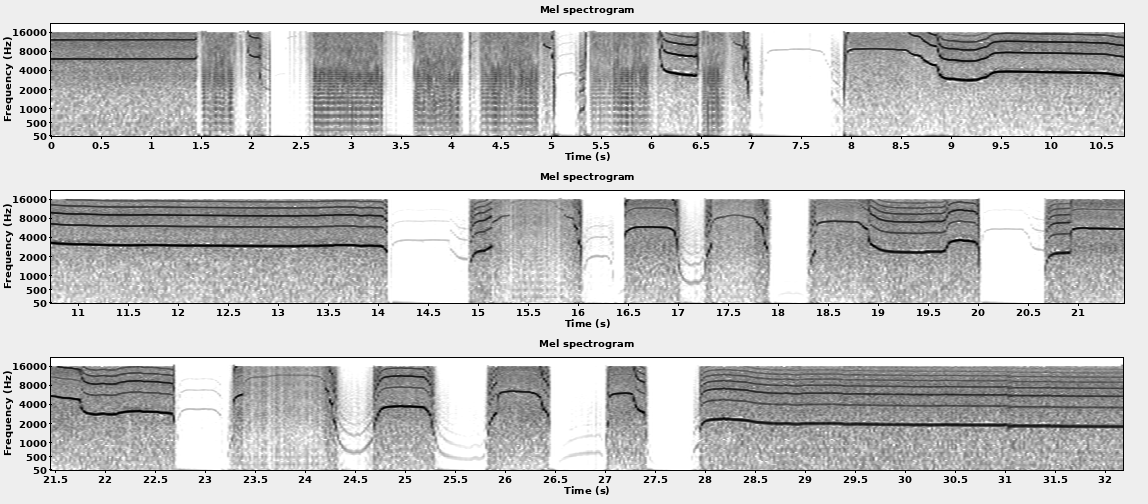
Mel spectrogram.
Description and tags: A cheesy AM/FM/TV/CB/WEATHERBAND radio plugged into the dreadful microphone jack on the laptop out on the patio.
